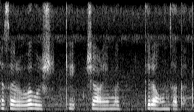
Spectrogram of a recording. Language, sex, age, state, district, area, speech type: Marathi, female, 18-30, Maharashtra, Amravati, rural, spontaneous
